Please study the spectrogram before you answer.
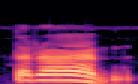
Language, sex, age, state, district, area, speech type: Nepali, female, 18-30, West Bengal, Kalimpong, rural, spontaneous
